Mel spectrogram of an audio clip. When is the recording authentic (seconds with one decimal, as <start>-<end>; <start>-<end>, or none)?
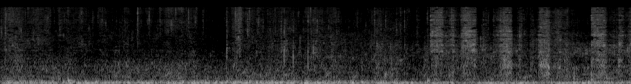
1.8-2.6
